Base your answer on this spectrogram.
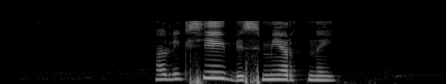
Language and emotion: Russian, sad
